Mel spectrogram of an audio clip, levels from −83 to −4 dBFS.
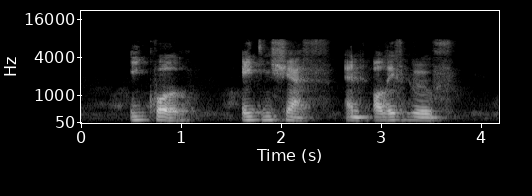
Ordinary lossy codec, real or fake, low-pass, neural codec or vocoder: none; fake; none; codec, 16 kHz, 2 kbps, FunCodec, trained on LibriTTS, 25 frames a second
